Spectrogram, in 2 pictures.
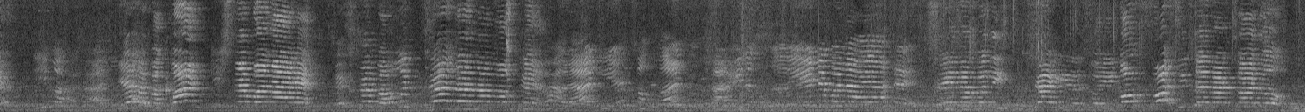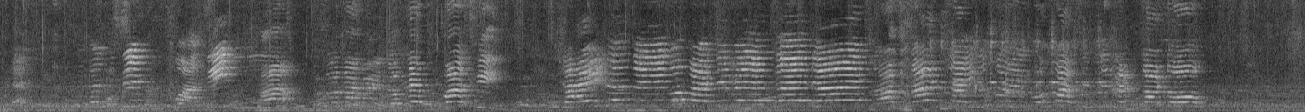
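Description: Children speaking and calling out in high, raised voices, one line after another, with a faint steady hum underneath.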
